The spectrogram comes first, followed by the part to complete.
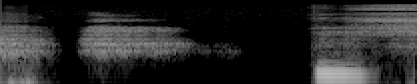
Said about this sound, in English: I know I'm breathing heavy. I'm nervous and excited, aren't you?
